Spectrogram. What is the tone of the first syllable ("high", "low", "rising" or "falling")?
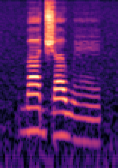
high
